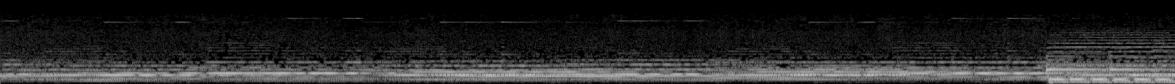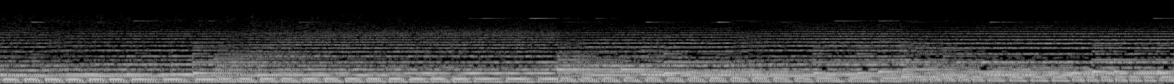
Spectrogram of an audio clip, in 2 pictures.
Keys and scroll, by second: 0.7 0, 1.6 [, 3.8 [, 8.5 ], 11.7 [.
